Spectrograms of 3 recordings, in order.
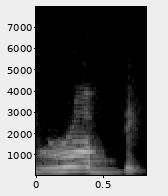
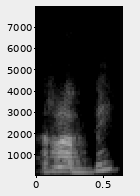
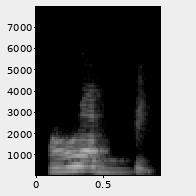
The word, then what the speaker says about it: ربي: So it will be Rabbi, not Rabbi, but Rabbi, Rabbikuma. Here as well, Rabbul Mashri. Yeah, so make it more like rounding.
